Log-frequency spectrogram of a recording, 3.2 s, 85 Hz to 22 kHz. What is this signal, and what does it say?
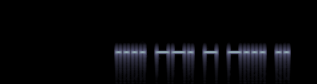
Morse code, heard as a keyed tone, about 30 wpm, 700 Hz. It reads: HGTBI
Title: Code Groups - 5 Letters - 30wpm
